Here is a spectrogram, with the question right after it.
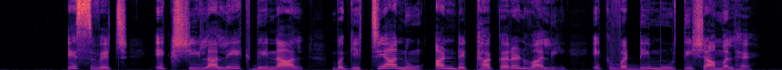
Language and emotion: Punjabi, neutral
